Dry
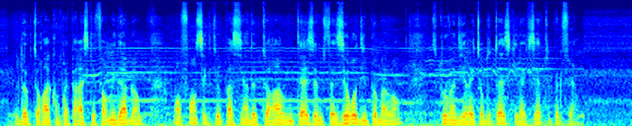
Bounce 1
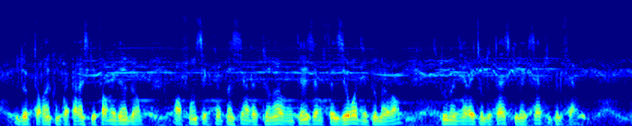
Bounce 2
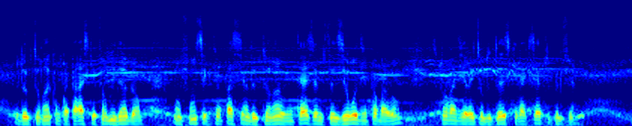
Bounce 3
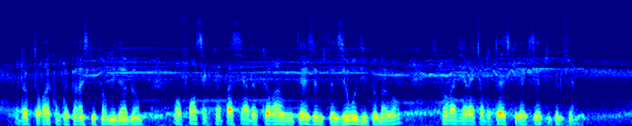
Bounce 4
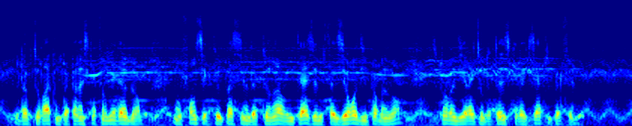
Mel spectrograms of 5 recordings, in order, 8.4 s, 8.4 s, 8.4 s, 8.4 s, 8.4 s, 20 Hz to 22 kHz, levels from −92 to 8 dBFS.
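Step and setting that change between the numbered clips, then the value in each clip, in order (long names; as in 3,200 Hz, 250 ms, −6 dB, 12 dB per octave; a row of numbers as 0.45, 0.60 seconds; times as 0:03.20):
formant filter swept between two vowels, speed: 2.1, 1, 0.33, 3.2 Hertz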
